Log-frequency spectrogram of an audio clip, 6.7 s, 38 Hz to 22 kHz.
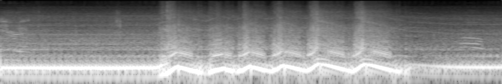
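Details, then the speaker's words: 2013 Honda Goldwing F6B, 3,716 miles: deep, throaty idle rumble swelling with quick throttle blips, louder than stock; suspected removed baffles, fix suggested is stock pipes or reinstalling baffles. "Some people might love that, some people might hate that. I'm sure it's not hard to get stock pipes for it if you really hate it, or just put baffles back in."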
